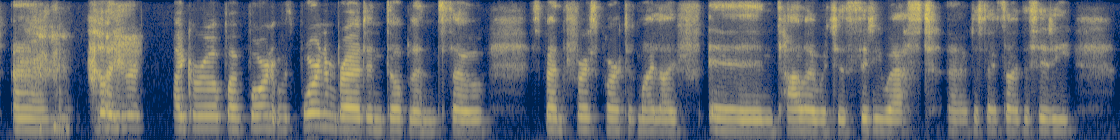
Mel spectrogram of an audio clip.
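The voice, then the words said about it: Irish accent. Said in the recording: “As you can probably tell from my accent, I'm Irish.”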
